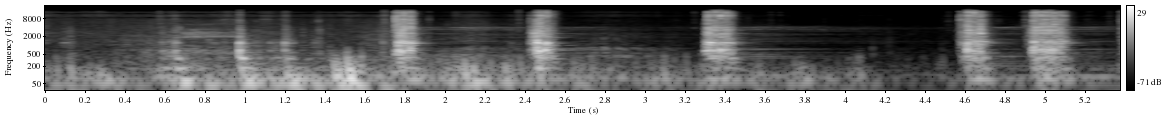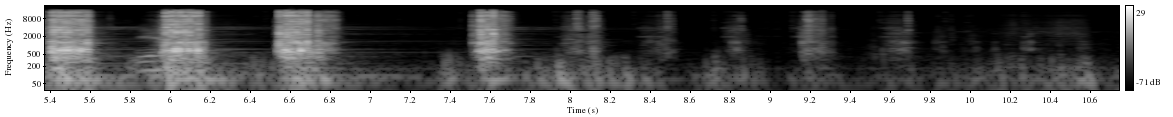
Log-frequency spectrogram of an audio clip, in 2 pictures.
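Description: AEG cordless impact wrench hammering in a series of short bursts, about a dozen, on a plug in a Land Rover Discovery 1 differential housing, trying to crack it loose. The last few bursts near the end are fainter.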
